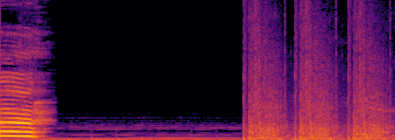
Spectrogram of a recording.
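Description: Cannon turrets fire in Empyrion Galactic Survival, heard as three quick, sharp bursts near the end after a brief tonal blip and a quiet low hum.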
